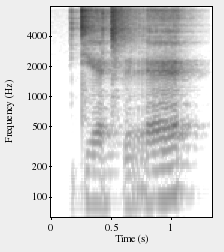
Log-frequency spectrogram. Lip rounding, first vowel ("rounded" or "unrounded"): unrounded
